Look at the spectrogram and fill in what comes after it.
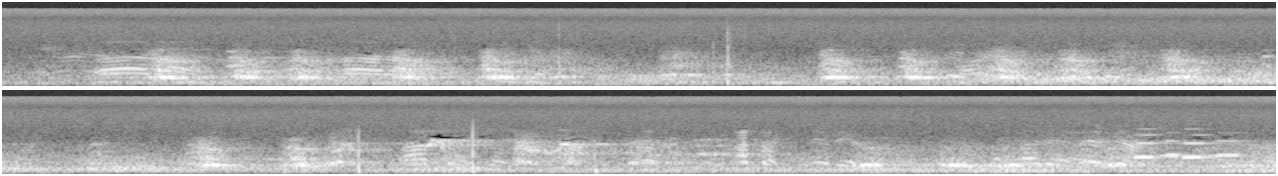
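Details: Dobermann in Morocco during French ring sport bite training: rapid, repeated harsh barks over a steady noisy background, with people's voices mixed in.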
